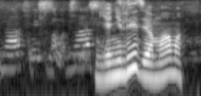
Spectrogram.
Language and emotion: Russian, neutral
